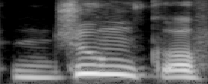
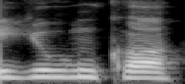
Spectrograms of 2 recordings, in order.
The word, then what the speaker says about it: Junko: Tako, da, tako tudi nisem izgovarjala, ampak Džunko Furuta, ne Junko, sorry, Džunko, ups zmotila sem se.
